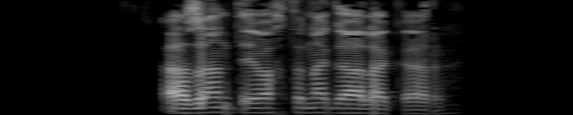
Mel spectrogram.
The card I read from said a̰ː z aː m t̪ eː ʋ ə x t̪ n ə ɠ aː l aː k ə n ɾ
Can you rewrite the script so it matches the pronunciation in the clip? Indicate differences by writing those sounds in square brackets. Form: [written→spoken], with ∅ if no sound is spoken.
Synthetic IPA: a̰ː z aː [m→n] t̪ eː ʋ ə x t̪ n ə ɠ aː l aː k ə [n→∅] ɾ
